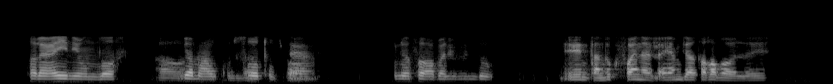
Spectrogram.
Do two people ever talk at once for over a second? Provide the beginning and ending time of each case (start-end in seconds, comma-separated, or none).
1.8-3.2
